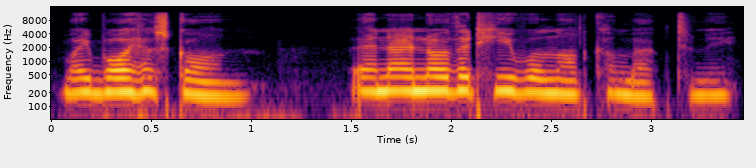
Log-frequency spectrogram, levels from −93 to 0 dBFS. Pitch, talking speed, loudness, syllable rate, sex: 200 Hz, 260 wpm, -18 LUFS, 5.1 syllables/s, female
